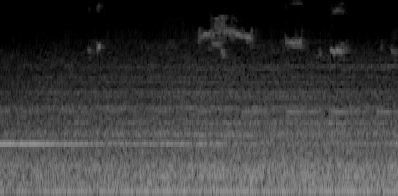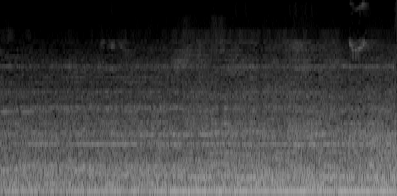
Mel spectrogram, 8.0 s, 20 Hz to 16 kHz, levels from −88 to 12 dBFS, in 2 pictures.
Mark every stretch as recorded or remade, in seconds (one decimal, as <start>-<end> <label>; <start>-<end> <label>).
0.0-5.7 recorded; 5.7-7.4 remade; 7.4-8.0 recorded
